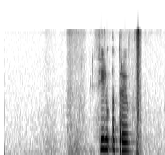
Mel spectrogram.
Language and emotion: Russian, neutral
